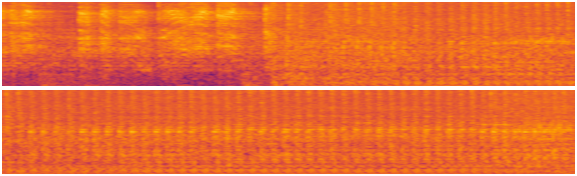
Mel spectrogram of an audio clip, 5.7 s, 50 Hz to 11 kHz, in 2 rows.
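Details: 2010 Kawasaki Brute Force 750 ATV, bought cheap with one cylinder not firing: uneven cranking catches into a ragged, stumbling run with irregular pulses, hard to start; strong gas smell, owner suspects too much fuel in the cylinder.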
